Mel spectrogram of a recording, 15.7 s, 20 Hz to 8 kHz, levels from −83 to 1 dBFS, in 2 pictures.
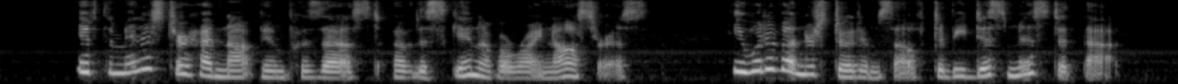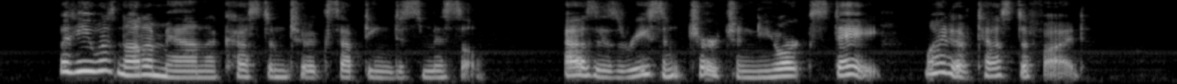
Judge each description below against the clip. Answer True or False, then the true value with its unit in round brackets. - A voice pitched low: False (215 Hz)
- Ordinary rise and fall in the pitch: False (6.2 semitones)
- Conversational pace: True (170 wpm)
